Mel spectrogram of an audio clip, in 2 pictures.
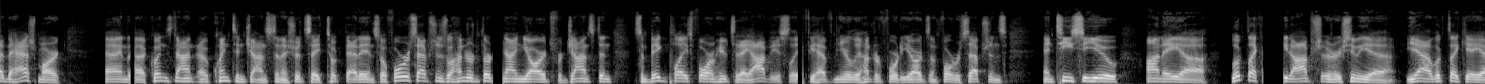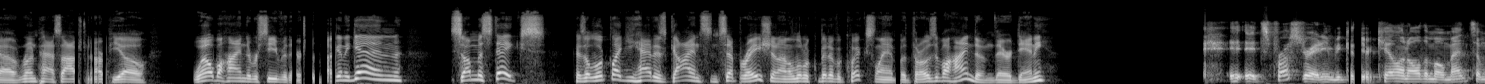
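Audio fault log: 1.30 to 28.58 s, Bluetooth dropout: the speech cuts to silence with abrupt or briefly faded edges at 1.30, 4.92, 7.97, 12.62, 15.59, 17.72, 23.80 and 28.33 s, then picks up further along as if it kept playing underneath. Gaps run from 53 ms to 347 ms of lost audio, and four stretches (8.0, 15.6, 17.7 and 28.3 s) break up into several short holes over up to 480 ms. That's likely packets arriving too late at the headphones and being thrown away.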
